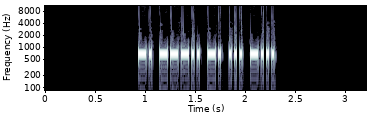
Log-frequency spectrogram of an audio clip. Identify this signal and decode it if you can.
Morse code, heard as a keyed tone, about 46 wpm, 700 Hz. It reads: N8NSB
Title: USA Call Signs - 5 Characters - 3x Character Spacing - 45wpm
